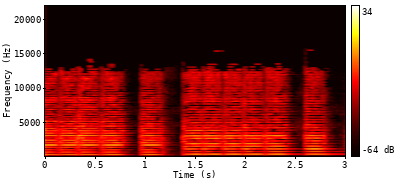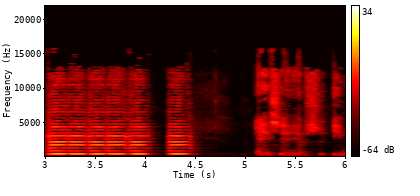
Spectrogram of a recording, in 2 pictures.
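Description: Solo violin playing the notes of the second finger pattern on the D string as a rising step-by-step scale. Each pitch is repeated in short, even bowed strokes, about four or five a second, and the three pitches climb over about four and a half seconds. A woman's voice starts talking near the end.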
